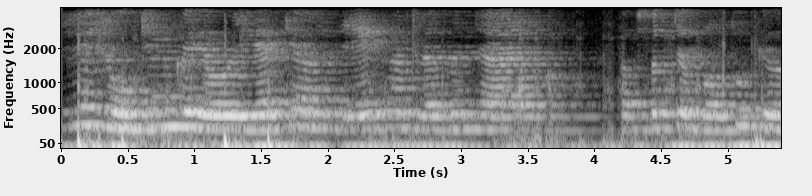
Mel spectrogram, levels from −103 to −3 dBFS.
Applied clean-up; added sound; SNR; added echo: none; Writing; 2 dB; reverberation time 0.9 s.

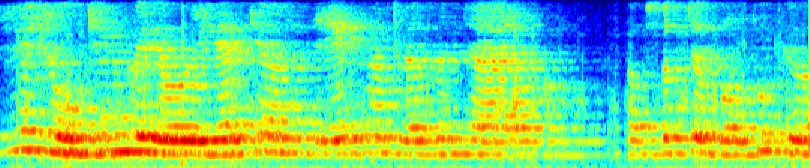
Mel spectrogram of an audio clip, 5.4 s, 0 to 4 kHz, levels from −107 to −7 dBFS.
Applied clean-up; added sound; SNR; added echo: neural separator model SepFormer DNS4.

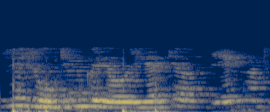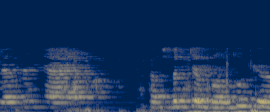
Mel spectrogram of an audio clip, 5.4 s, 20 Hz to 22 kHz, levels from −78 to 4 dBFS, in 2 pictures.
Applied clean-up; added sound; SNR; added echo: classical method WPE with log-MMSE.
